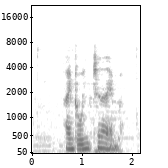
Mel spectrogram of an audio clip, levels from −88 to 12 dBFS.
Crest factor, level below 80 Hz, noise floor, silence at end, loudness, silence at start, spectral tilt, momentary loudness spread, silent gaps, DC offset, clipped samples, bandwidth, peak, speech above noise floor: 18 dB; -64 dBFS; -70 dBFS; 0.35 s; -39 LUFS; 0.65 s; -5 dB/octave; 13 LU; none; under 0.1%; under 0.1%; 7.6 kHz; -24 dBFS; 31 dB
